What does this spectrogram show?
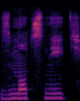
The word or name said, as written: zmocniť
